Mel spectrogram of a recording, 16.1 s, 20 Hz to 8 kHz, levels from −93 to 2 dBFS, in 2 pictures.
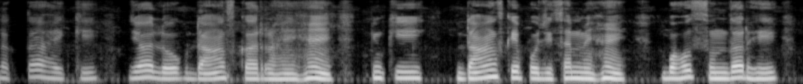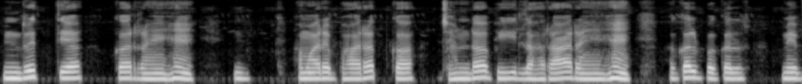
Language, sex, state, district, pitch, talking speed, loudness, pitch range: Hindi, male, Chhattisgarh, Balrampur, 155 Hz, 120 wpm, -20 LUFS, 150-165 Hz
